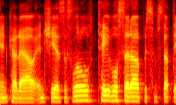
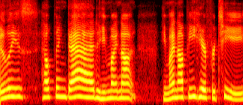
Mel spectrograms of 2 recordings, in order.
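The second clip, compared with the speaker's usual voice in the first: shaken, unsteady, very high-pitched voice; 11 semitones higher, 4 dB louder than usual. A narrator voices someone answering from the kitchen, in a shaken voice. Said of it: "a shaken voice come from the kitchen".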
